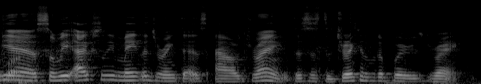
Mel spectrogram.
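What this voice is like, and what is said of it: Congested, deep-sounding voice with a cold. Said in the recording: “if you hear me like coughing and sniffing a little bit, I'm just getting over a cold, and I'm sorry if I'm sounding like a man”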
